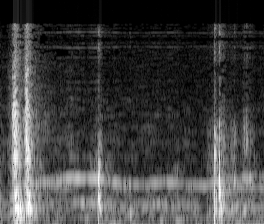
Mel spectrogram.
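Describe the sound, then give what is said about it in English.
A door handle rattles with a pair of quick clunks as the door is tried, then a single knock-like click, and a final latch clatter as the door swings open, moderately loud. “Try the door, Lamont.”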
